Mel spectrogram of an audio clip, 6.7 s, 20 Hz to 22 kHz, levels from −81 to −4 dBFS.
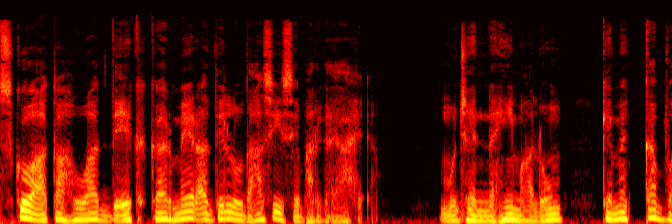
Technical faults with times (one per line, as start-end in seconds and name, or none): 0.87 dropped buffer (overrun)
5.44 dropped buffer (overrun)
